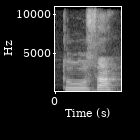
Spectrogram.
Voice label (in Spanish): yo solo, Zapoteco; Pronombres; San Pedro Mártir; INALI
